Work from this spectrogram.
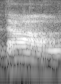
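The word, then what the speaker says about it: Tao: The yin and the yang, which is expressed by the dao, it's spelled with a t, but it's pronounced the dao.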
